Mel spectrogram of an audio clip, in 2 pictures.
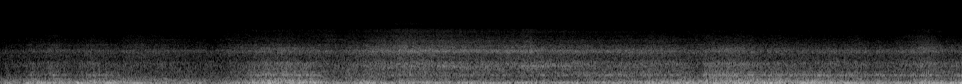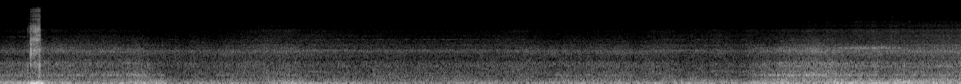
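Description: Wind rushes and buffets steadily past in the open air.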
